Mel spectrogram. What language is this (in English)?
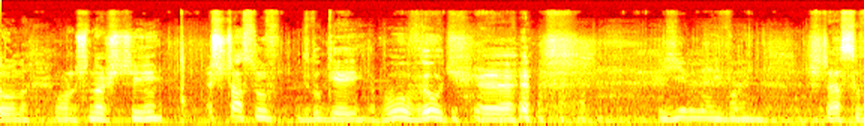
Polish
